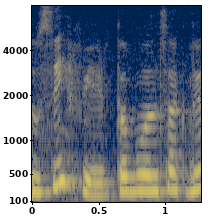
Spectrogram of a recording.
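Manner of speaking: plain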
